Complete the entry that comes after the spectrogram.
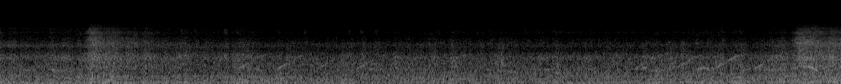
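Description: Train running along the track, heard from on board: a steady rumble and rush of wheels on rails and air. A brief louder rush of noise comes about a second in and again near the end.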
